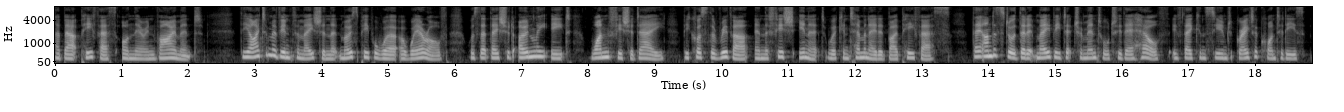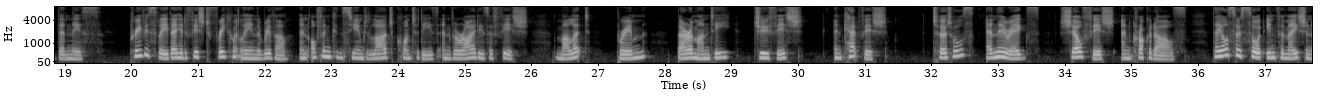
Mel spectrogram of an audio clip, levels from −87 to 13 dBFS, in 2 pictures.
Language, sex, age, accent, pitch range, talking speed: English, female, 40-59, Australian, 175-225 Hz, 140 wpm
